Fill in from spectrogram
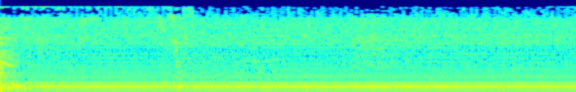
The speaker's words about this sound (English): Yeah, I want to play that. I can't find where that hum's coming from in that one section of the mixing board, and it's really annoying me.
